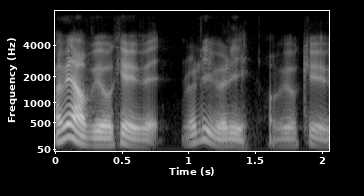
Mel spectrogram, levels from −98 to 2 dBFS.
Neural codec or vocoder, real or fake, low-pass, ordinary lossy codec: none; real; 7.2 kHz; none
